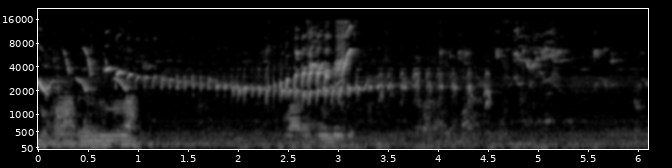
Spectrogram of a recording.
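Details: Cucak ijo, the greater green leafbird, of Banyuwangi singing ngentrok jamtrok lure song: a long, slightly rising rattling trill runs several seconds, broken by sharp high squeaks, with faint background hum.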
